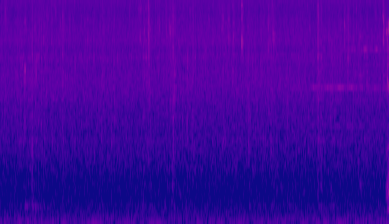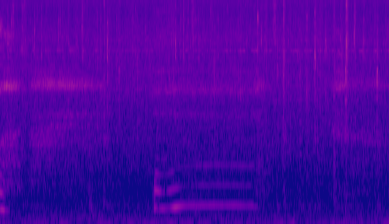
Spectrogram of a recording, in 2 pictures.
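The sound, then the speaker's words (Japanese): Steady rain falls in a constant soft hiss throughout, with a couple of brief higher tonal sounds rising out of the downpour partway through. “朝は雨の予報じゃなかったのに。”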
